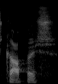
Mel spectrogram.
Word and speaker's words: coppice: called blood and straw by hope cop ice coppice coppice i don't know c-o-p-p-v-i do you want us yeah cops it's coppice oh i'm looking at it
